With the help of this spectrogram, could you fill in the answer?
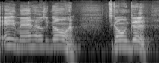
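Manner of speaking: high, easygoing mock pleasantries; friendly greeting. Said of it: "seeing Jake in a good state".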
